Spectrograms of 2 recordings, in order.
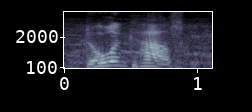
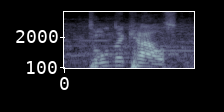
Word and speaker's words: Dolnikowski: Dolinkowski, right? Dolnikowski. That's how you have to spell it.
